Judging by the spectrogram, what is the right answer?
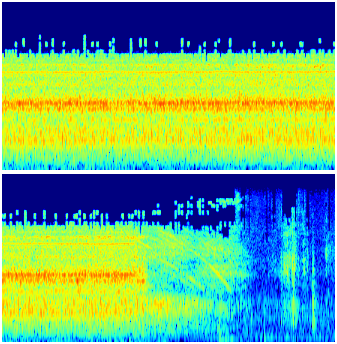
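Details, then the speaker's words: Drilling metal with GoPro picking up vibration: loud, even, high-pitched rattling cut like a jackhammer, spinning down as the bit leaves the work; drill bit chattering. "and all right it's probably sound like a jackhammer"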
